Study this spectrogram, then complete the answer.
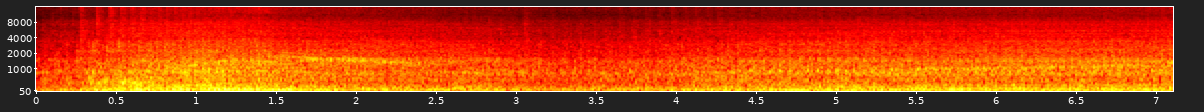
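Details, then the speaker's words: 2008 Yamaha Drive G29 golf cart engine after replacing primary and secondary drive clutches, seat open: small single revs up, eases back, holds an even, quiet run without the former clutch noise; healthy. "I did just fire it up wow is it so quiet now the the the clutch was so bad and you know the engine was so bad this thing was horribly noisy but it's back down to wow it's really really quiet even with the seat open"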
